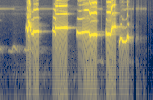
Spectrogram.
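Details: Song of an Oriental magpie-robin played to get other magpie-robins responding: five rich whistled phrases, some held steady, others dipping or wavering, delivered at an even, unhurried pace.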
